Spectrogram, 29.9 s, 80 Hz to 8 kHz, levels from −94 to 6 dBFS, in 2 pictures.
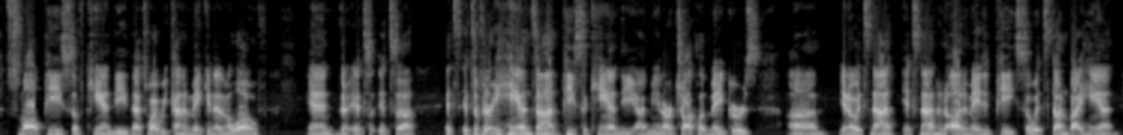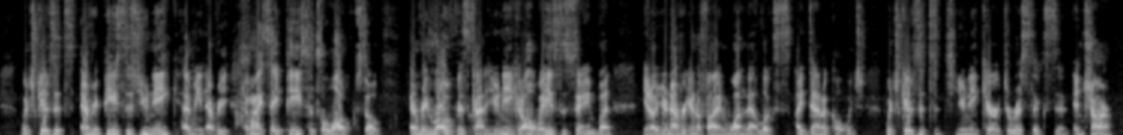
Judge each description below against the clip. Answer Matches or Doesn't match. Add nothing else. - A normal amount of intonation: Matches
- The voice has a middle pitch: Matches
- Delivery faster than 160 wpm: Matches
